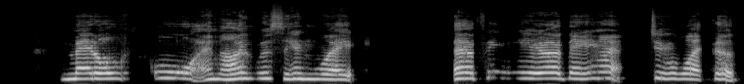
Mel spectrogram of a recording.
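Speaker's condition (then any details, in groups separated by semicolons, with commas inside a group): Cerebral palsy; born premature at about 3 pounds, wheelchair user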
